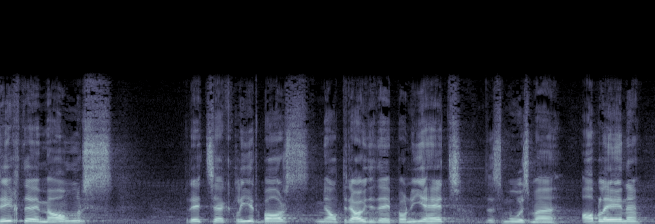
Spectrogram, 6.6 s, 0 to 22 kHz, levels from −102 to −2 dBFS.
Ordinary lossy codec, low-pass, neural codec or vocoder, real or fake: none; 14.4 kHz; none; real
